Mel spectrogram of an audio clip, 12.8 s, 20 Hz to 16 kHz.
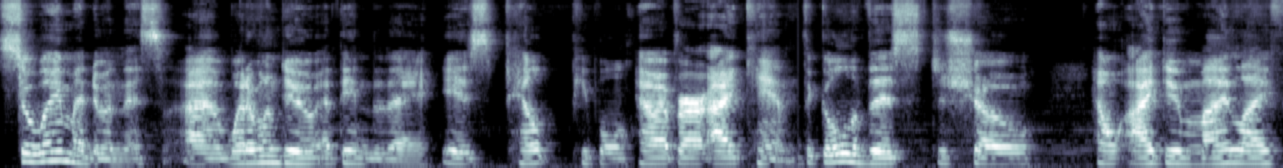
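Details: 32-year-old man with Friedreich's ataxia, a genetic degenerative neuromuscular disorder, speech affected since his mid-20s: ataxic dysarthria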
